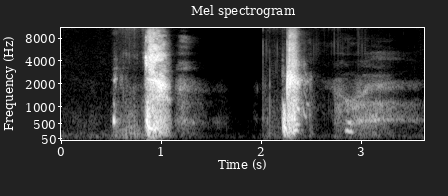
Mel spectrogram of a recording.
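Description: Two sharp explosive sneezes in quick succession, each with a brief lead-in breath and a soft trailing sound afterward.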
